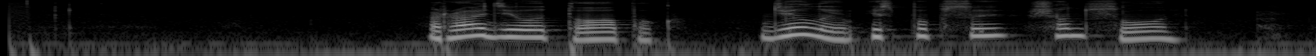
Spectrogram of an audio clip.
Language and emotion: Russian, sad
